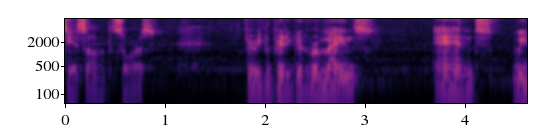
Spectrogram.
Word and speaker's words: Sinornithosaurus: I think it's Sinornithosaurus. Yes, Sinornithosaurus.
